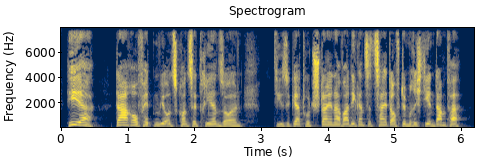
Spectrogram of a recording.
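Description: A man's voice: on the high side, steady tone, normal speed, pitched above the performer's own voice, natural voice. A man doing a distraught, groaning chief archivist. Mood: urgent. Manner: groaning, then agitated and urgent. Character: pale, distraught middle-aged male chief archivist.

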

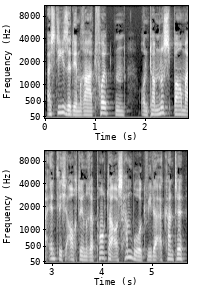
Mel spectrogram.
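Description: A man reading a novel aloud in a measured, scripted way, slowing down on key words. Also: mid-range voice. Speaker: audiobook narrator. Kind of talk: scripted narration.

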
